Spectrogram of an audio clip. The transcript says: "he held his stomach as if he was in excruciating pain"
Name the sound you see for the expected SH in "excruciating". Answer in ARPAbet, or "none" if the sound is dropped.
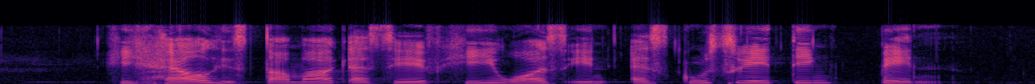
S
